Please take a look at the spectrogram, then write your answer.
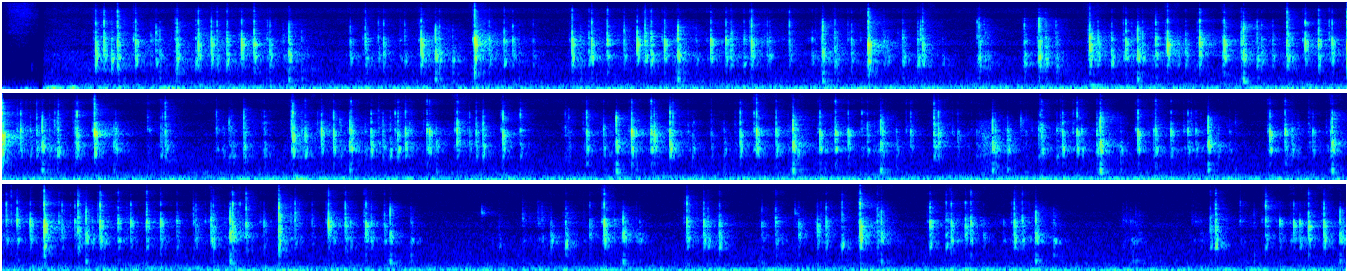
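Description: Continuous fast typing on a custom mechanical keyboard fitted with JTK Purple on White keycaps, with crisp, close, rapid keystroke clicks and no voices.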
